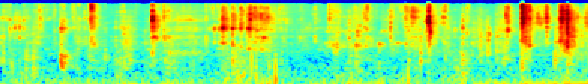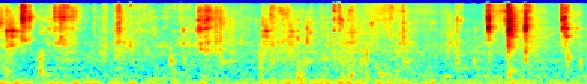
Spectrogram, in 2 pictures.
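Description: Close-up mukbang eating sounds: a person biting and chewing crunchy food, with irregular crisp crunches throughout.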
